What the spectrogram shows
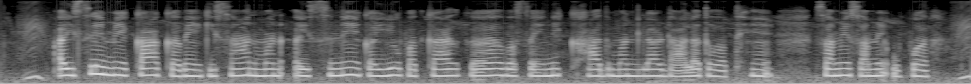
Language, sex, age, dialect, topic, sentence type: Chhattisgarhi, female, 18-24, Northern/Bhandar, agriculture, statement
